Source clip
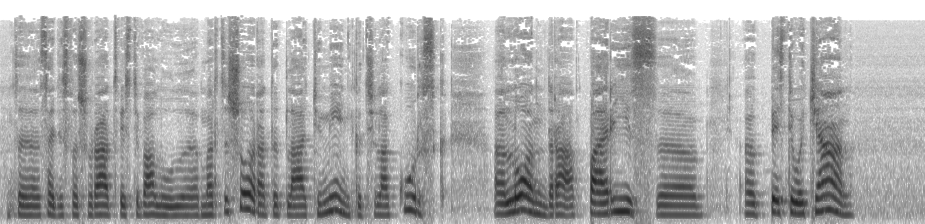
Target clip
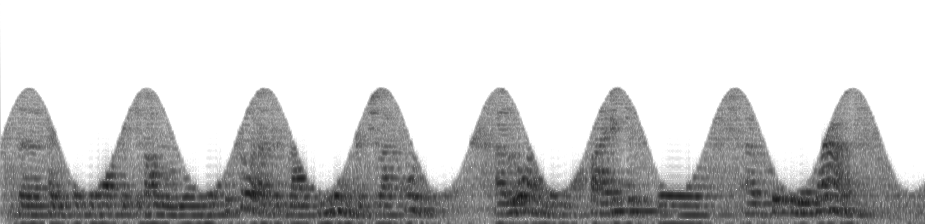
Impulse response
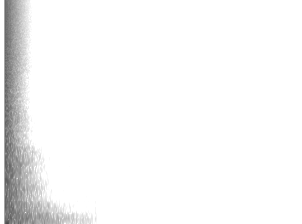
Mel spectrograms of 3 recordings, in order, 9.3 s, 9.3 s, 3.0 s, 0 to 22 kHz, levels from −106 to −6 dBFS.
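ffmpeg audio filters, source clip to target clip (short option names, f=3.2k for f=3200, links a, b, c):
-filter_complex "[0:a]aeval=exprs='val(0)+0.5*0.0168*sgn(val(0))':c=same,asplit=3[a][b][c];[a]afade=t=out:st=5.12:d=0.02[d];[b]tremolo=f=22:d=0.824,afade=t=in:st=5.12:d=0.02,afade=t=out:st=6.07:d=0.02[e];[c]afade=t=in:st=6.07:d=0.02[f];[d][e][f]amix=inputs=3:normalize=0[g];[1:a]atrim=start_sample=2205,afade=t=out:st=0.4:d=0.01,atrim=end_sample=18081,asetrate=29106,aresample=44100[h];[g][h]afir=irnorm=-1:irlink=0,afftfilt=real='re*lt(b*sr/1024,550*pow(4300/550,0.5+0.5*sin(2*PI*0.85*pts/sr)))':imag='im*lt(b*sr/1024,550*pow(4300/550,0.5+0.5*sin(2*PI*0.85*pts/sr)))':win_size=1024:overlap=0.75,volume=-7dB"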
